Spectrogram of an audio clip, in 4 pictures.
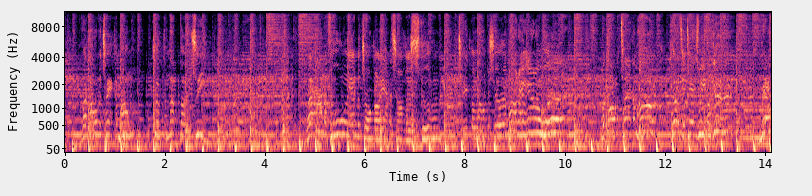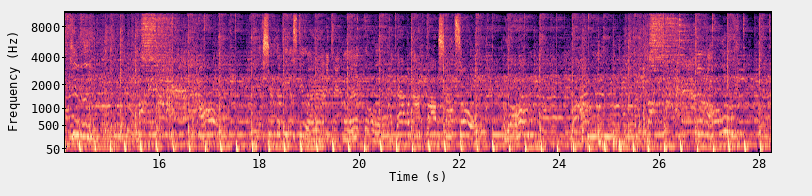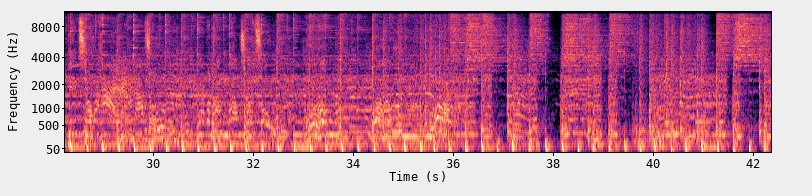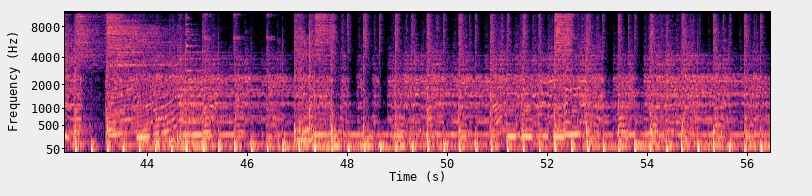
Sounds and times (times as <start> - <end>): Music: 0.0 - 56.4.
